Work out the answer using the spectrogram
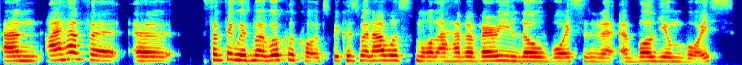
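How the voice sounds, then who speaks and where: A woman taking part in a voice workshop, speaking hesitantly with many pauses and fillers. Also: mid-range voice, steady tone. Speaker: workshop participant.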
